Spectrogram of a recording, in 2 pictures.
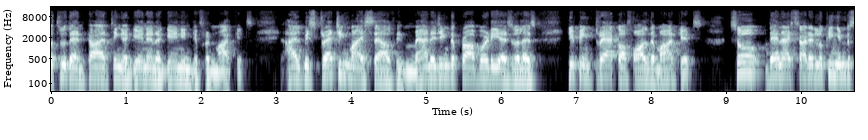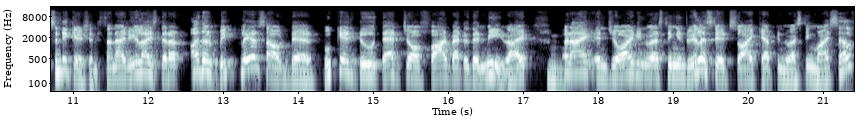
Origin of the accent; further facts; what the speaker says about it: India; moved away as an adult; now in United States; I'm basically from India, of course. For the last 20 years, I live here, and I call this country as my home now.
